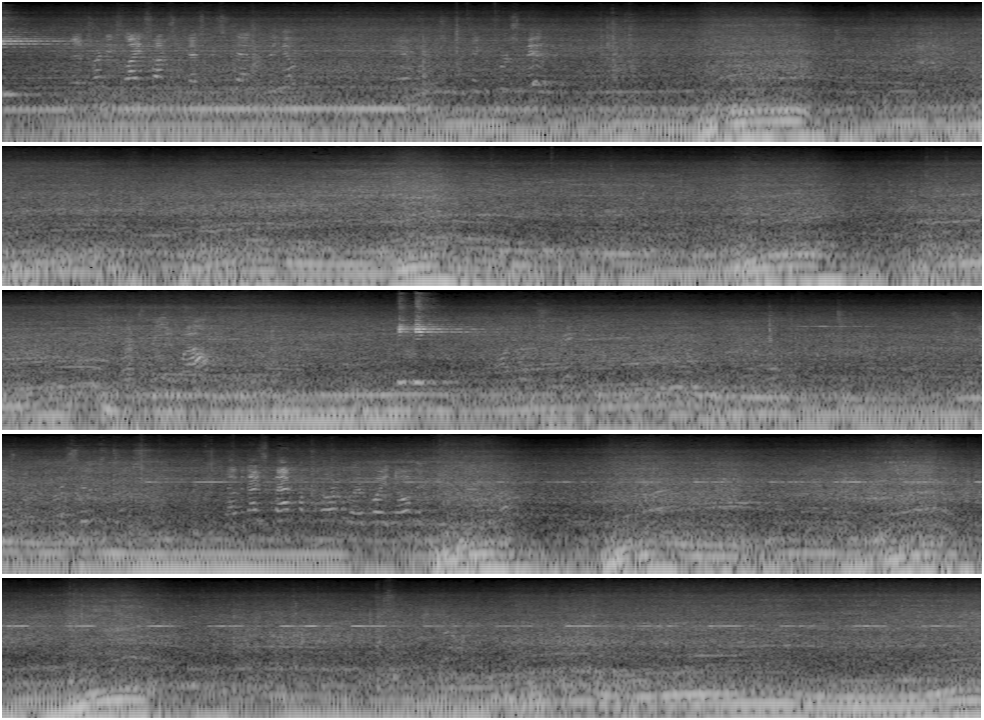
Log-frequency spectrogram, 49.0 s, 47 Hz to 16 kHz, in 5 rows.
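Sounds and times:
forklift engine running: 33.6s - 48.9s.

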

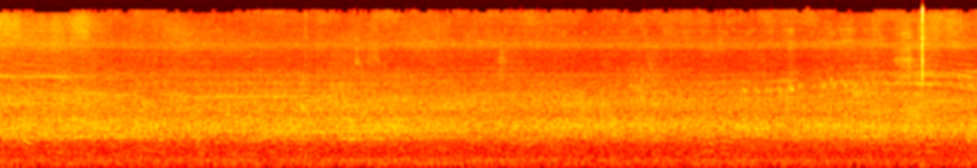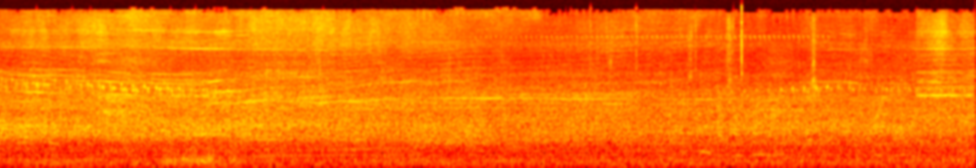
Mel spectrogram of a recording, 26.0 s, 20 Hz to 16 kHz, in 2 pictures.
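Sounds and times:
model aircraft engine whine: 0.0s - 26.0s.

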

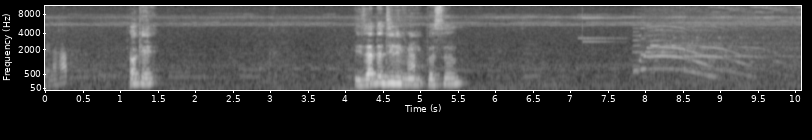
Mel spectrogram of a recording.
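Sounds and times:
brief high tone: 7.2s - 10.0s
tones gliding downward in pitch: 7.8s - 10.0s.

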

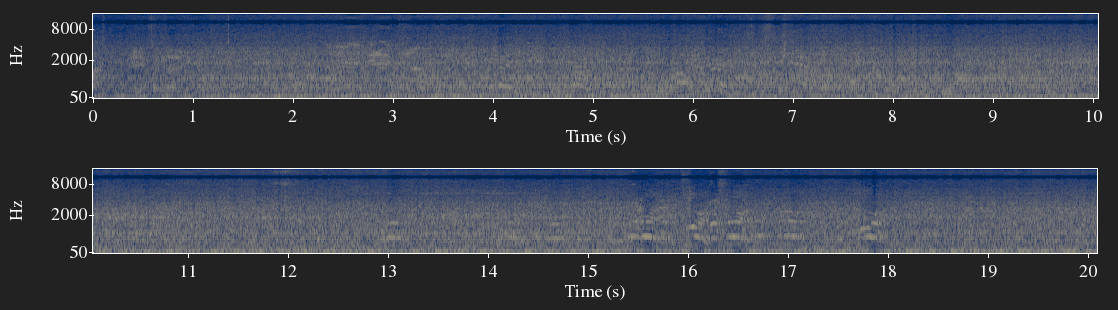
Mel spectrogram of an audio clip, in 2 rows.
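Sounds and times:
faint voices: 0.0s - 18.7s
boat engine droning: 0.0s - 20.0s.

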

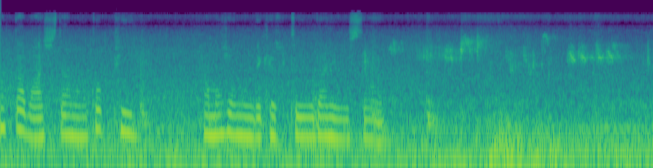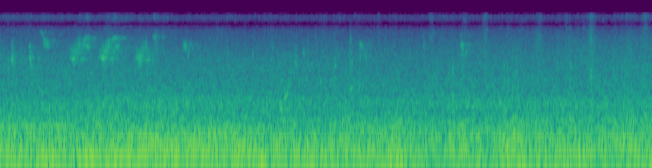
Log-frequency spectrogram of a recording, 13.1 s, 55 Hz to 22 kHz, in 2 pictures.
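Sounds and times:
small birds chirping: 3.2s - 8.6s.

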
